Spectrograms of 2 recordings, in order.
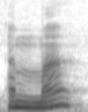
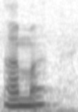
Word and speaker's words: Amma: A mi maestra, Amma, a veces pronunciamos mal su nombre, es Amma, decimos Amma, y eso significa tortuga.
